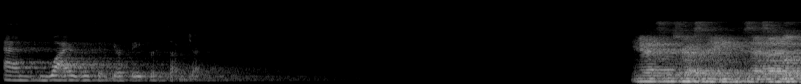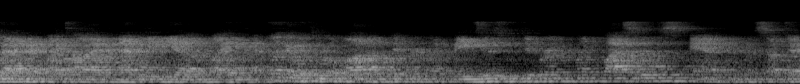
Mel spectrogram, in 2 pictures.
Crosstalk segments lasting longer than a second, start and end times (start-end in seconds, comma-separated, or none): none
